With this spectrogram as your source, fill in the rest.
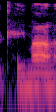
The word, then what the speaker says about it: Cayman: We shall start with an introduction to the Cayman Islands as a case study. Indeed, it is pronounced Cayman.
